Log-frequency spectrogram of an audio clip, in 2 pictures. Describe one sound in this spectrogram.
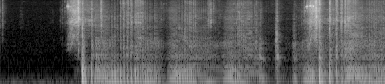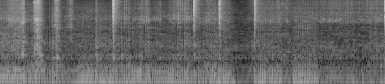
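Spinning tops whir loudly inside a plastic bowl.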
